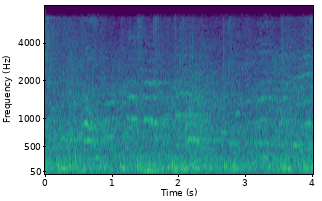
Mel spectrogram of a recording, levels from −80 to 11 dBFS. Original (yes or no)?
yes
